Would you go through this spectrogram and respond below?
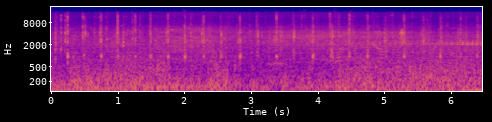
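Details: Cart horse trotting at night, its hooves beating out a quick, even clip-clop over a constant low rolling rumble from the cart.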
